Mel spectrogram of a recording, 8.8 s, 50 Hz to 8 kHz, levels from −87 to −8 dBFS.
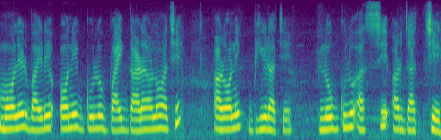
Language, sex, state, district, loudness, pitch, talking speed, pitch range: Bengali, female, West Bengal, Purulia, -14 LUFS, 210 Hz, 100 wpm, 200-225 Hz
